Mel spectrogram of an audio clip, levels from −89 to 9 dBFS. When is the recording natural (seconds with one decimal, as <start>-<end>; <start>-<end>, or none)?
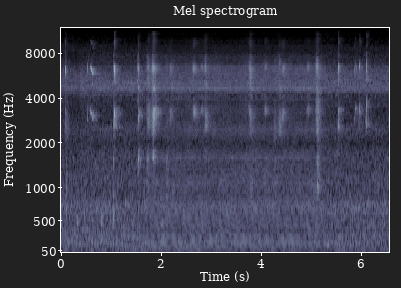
0.0-1.7; 5.3-6.6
